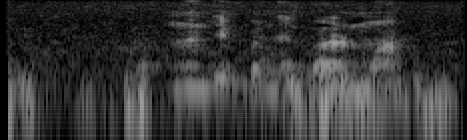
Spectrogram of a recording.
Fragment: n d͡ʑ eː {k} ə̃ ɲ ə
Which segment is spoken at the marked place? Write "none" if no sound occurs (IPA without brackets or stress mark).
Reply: p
